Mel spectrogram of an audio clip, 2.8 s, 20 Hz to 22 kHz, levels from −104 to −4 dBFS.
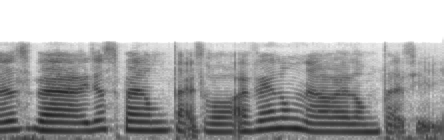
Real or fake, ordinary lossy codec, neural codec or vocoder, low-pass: fake; none; codec, 16 kHz, 4 kbps, X-Codec, HuBERT features, trained on general audio; 7.2 kHz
